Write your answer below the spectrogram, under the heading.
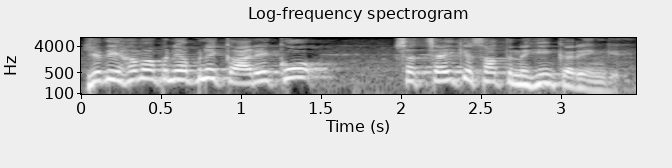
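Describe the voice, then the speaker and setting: A man delivering a patriotic spoken address in an earnest, exhorting manner, with deliberate pauses and repeated phrases. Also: very high voice, big pitch swings, a little mellow. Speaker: speaker addressing viewers on a patriotic occasion.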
